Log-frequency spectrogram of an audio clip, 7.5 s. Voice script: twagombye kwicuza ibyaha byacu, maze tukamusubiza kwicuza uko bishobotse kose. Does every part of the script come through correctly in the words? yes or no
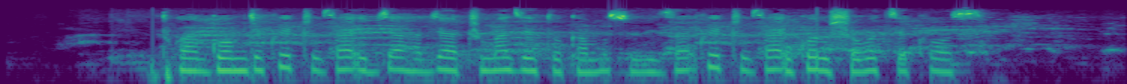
yes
